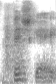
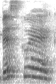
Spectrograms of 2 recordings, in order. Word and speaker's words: Bicskei: listening to the podcast if you ever wanted to know how to pronounce my last name it's fish gay yeah mine is always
